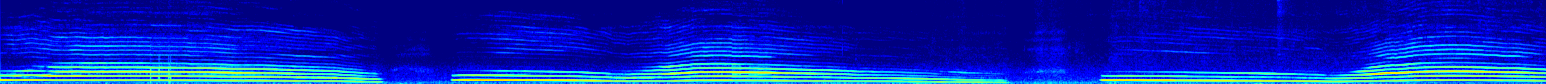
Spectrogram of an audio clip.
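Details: Domestic cat giving three long, drawn-out tonal yowls, each lasting three to six seconds, wavering and sliding downward in pitch with rich harmonics, separated by short pauses.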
